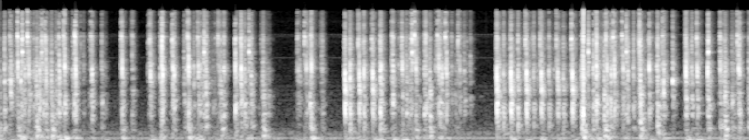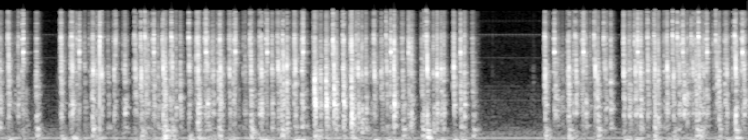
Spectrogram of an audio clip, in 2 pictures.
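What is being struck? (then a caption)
Mechanical keyboard with clicky switches and PBT plastic keycaps. A full-size mechanical keyboard with Razer clicky green switches and dyed PBT plastic keycaps sits on a desk and is typed on fast with fingertips and short nails. Continuous bright, crisp clicks clatter in rapid bursts, broken by a few brief pauses, over a faint low hum.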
